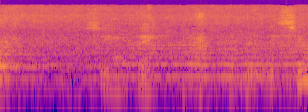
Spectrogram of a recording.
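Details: Honey bees in a relocated hive during an inspection: a faint, steady low hum with a soft overtone runs throughout, over quiet background sounds.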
